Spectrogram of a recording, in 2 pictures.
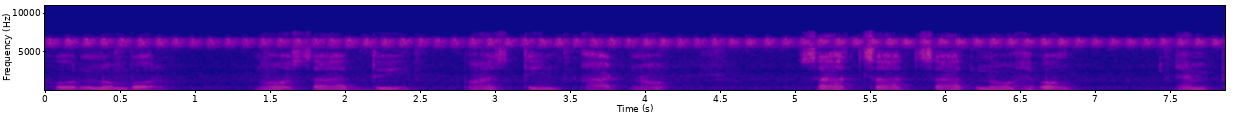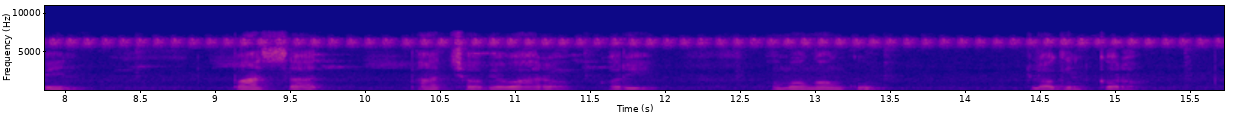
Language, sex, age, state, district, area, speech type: Odia, male, 18-30, Odisha, Bargarh, urban, read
